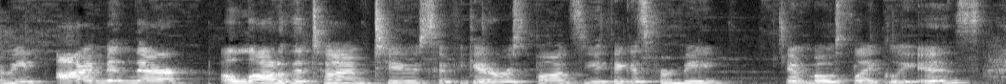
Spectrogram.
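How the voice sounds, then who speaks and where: A woman's fairly high, animated voice at a very fast pace, over noticeable background noise. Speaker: wig reviewer and business owner. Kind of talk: casual outro talk to viewers. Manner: loud.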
